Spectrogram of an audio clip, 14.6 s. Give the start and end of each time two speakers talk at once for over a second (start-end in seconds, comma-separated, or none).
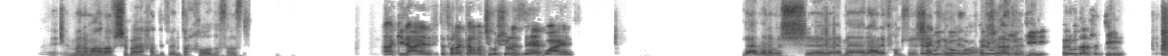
11.5-12.9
